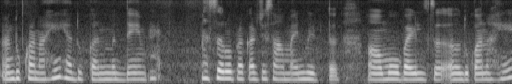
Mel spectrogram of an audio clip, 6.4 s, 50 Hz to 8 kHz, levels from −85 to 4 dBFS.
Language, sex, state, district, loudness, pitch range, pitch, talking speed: Marathi, female, Maharashtra, Dhule, -18 LUFS, 220-250 Hz, 225 Hz, 110 wpm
